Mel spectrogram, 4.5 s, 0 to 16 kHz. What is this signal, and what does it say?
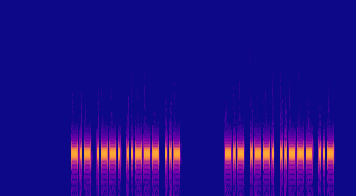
Morse code, heard as a keyed tone, about 46 wpm, 700 Hz. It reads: KP2U KP2U
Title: DXCC-100 Call Signs - 4 Characters - Repeated 2x - 45wpm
